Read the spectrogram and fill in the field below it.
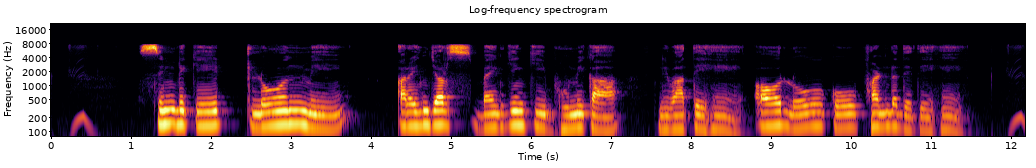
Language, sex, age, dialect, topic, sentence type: Hindi, male, 46-50, Garhwali, banking, statement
